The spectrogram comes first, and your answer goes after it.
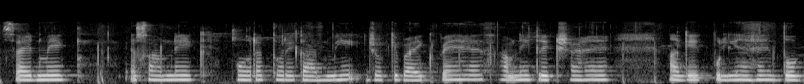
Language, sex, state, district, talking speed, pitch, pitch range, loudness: Hindi, female, Rajasthan, Jaipur, 155 wpm, 210 Hz, 200-210 Hz, -17 LUFS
